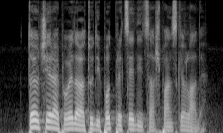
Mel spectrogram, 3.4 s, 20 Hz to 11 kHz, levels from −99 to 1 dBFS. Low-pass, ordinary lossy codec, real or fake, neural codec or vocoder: none; none; real; none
